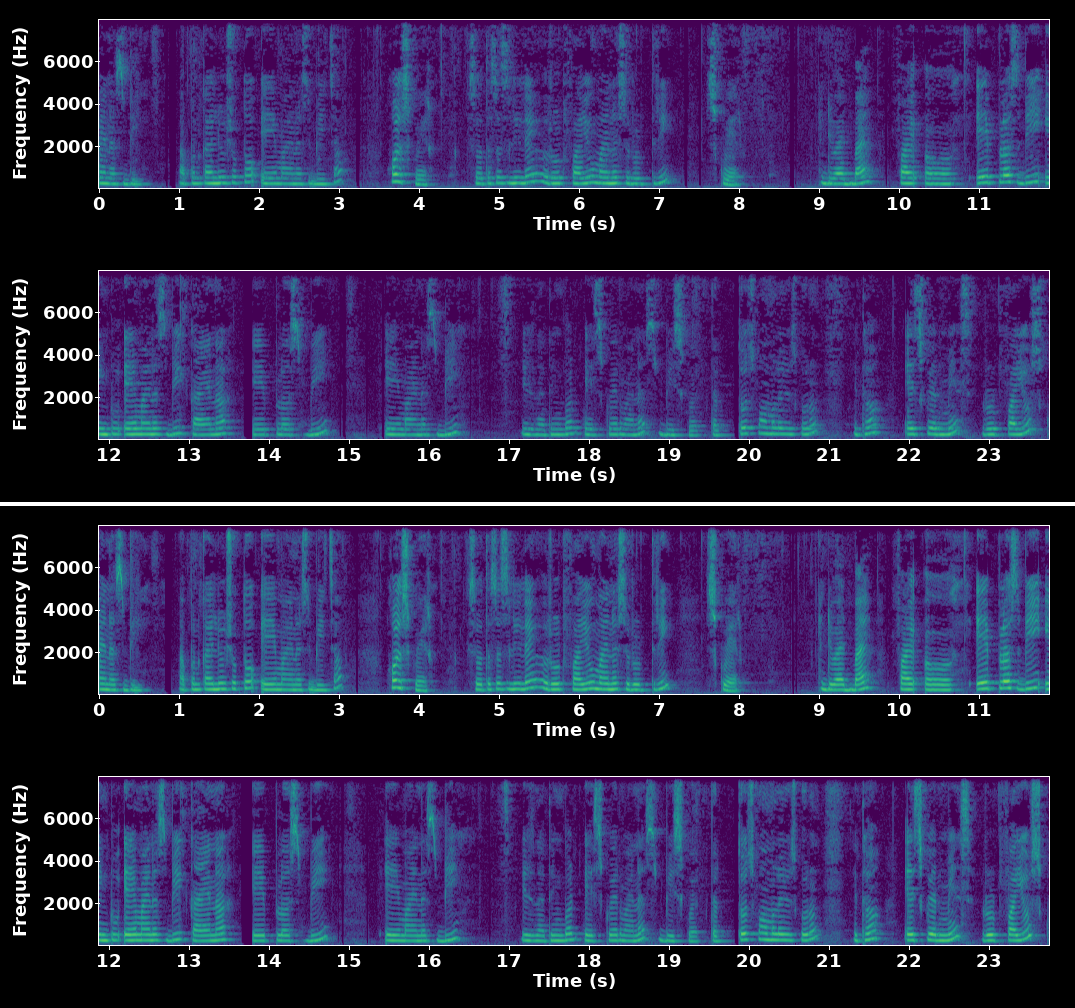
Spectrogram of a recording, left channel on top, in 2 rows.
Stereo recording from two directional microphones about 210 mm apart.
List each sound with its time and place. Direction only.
0.0 s a woman's voice: 35° right (ahead or behind)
